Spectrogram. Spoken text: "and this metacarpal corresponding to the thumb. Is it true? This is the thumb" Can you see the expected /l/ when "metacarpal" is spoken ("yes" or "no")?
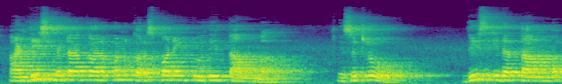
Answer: no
